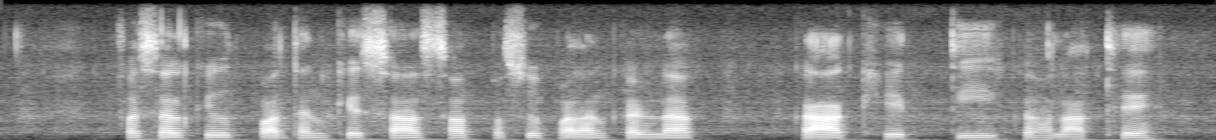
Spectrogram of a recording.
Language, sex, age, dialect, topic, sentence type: Chhattisgarhi, male, 18-24, Western/Budati/Khatahi, agriculture, question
